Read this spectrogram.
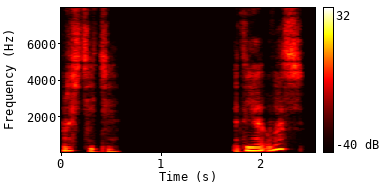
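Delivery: put-on high young lady's voice, tentative; apologetic Jane. Jane realises she kicked Frederick, apologetic. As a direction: ask sheepishly.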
